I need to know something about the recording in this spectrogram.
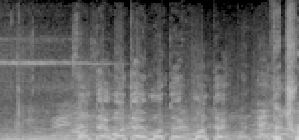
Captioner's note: foreign language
